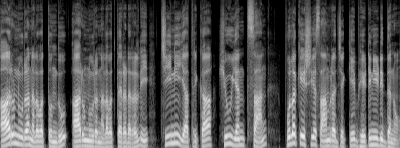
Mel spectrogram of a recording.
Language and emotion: Kannada, neutral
